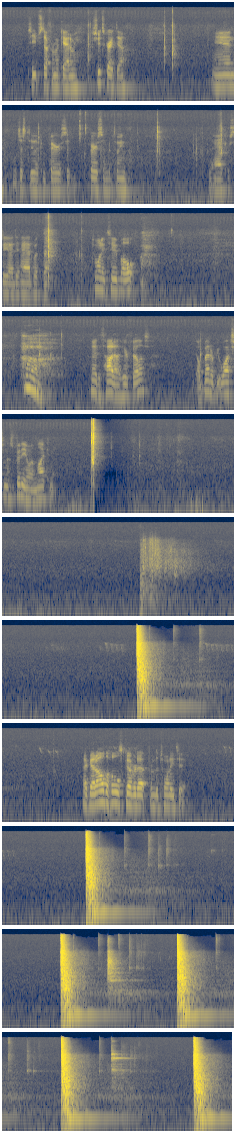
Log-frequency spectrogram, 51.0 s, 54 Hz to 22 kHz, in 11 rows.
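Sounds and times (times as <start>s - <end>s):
loud gunshot: 26.0s - 27.2s, 30.5s - 31.4s, 38.8s - 39.9s, 42.9s - 44.2s, 45.2s - 46.0s, 47.6s - 48.4s, 50.2s - 51.0s
rifle shots: 26.0s - 27.2s, 30.5s - 31.8s, 38.8s - 40.4s, 42.9s - 46.7s, 47.6s - 49.2s, 50.2s - 51.0s
sharp metallic clank: 43.0s - 49.4s
metallic clink: 43.6s - 45.0s, 48.3s - 49.4s.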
